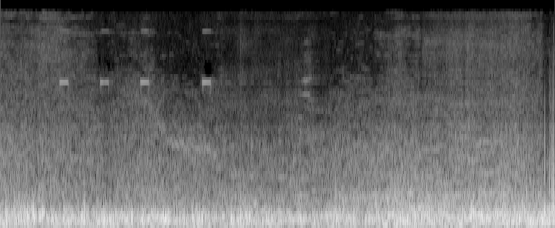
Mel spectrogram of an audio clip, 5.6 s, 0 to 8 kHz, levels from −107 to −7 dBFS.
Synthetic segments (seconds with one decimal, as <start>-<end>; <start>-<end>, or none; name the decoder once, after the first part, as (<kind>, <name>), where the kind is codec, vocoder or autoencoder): 2.2-3.3 (codec, SNAC); 4.2-5.0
